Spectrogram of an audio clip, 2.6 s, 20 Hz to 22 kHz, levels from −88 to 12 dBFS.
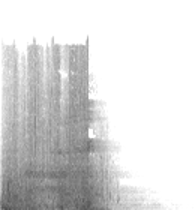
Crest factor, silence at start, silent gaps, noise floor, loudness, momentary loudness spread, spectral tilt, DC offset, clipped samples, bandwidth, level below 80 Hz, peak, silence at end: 18 dB; 0 s; none; -80 dBFS; -23 LUFS; 8 LU; -3 dB/octave; under 0.1%; under 0.1%; 18 kHz; -40 dBFS; -8 dBFS; 1.1 s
